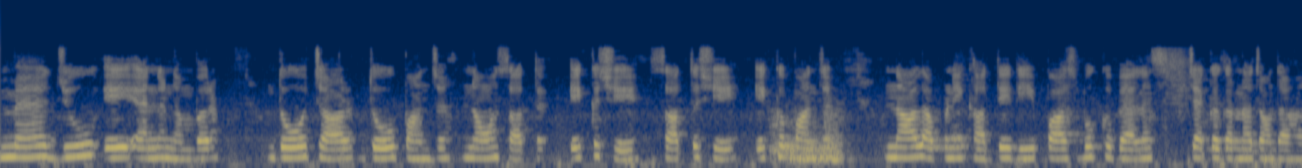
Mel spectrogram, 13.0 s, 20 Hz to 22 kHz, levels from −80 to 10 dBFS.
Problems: constant background noise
